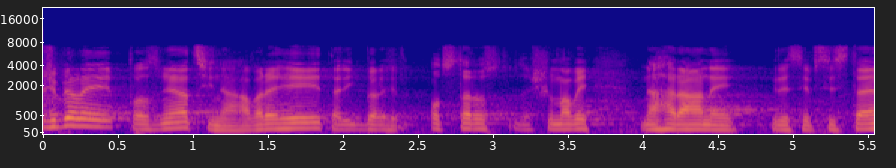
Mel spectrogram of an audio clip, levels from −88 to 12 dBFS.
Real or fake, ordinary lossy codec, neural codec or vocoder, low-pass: real; MP3, 64 kbps; none; 7.2 kHz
